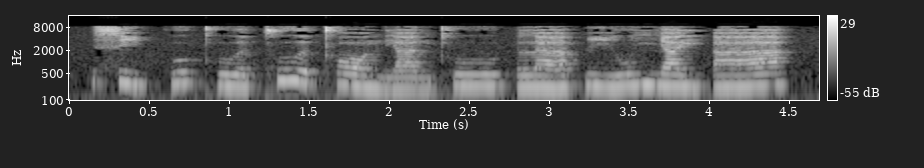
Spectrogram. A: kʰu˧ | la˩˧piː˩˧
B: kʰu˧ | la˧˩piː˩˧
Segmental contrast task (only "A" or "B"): A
